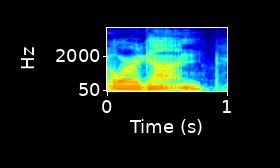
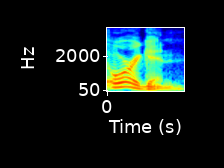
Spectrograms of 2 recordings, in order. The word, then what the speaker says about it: Oregon: majority of my life I used to call it Oregon but it's Oregon Oregon the oron trail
